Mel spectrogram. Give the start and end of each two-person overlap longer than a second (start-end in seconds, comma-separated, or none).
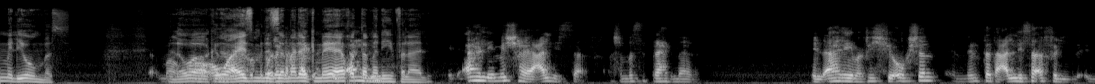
1.7-3.8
